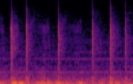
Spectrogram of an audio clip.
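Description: Chalk striking a blackboard while figures are written: a series of faint, sharp clicks, about six in two seconds.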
